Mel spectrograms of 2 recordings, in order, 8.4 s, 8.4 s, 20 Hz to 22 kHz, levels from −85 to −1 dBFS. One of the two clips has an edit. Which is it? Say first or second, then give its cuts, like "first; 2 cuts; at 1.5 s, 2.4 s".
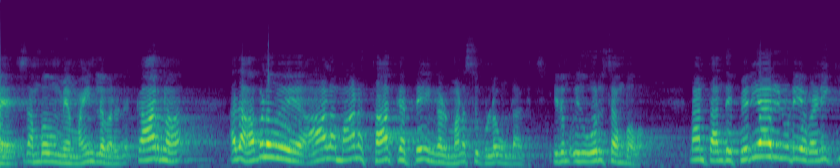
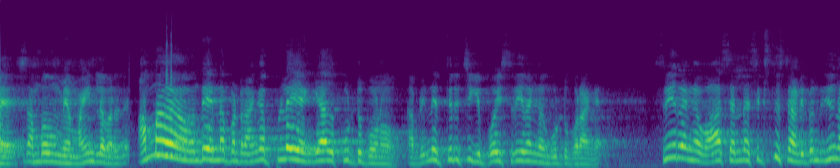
second; 1 cut; at 1.2 s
